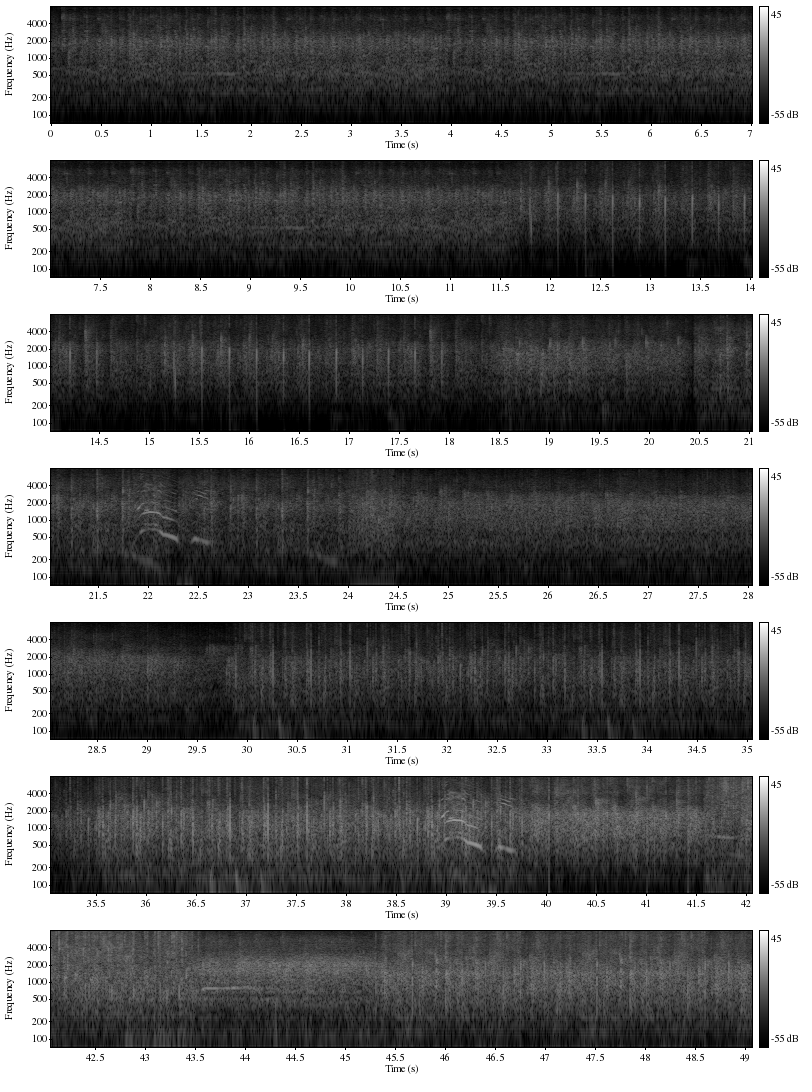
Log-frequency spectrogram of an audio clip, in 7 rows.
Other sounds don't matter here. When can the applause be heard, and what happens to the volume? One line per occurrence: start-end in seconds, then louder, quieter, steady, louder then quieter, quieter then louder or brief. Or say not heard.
0.0-49.0 louder.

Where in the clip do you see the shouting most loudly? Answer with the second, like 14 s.
39 s.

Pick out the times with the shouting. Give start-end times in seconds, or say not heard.
21.9-22.8, 38.9-39.9.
